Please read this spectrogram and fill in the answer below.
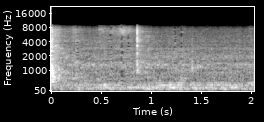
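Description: Two sharp clicks, the first at the very start and a smaller one just under a second later, over a faint steady low hum.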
